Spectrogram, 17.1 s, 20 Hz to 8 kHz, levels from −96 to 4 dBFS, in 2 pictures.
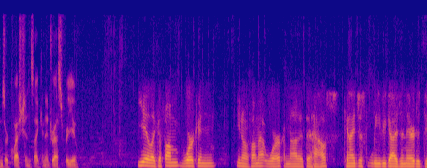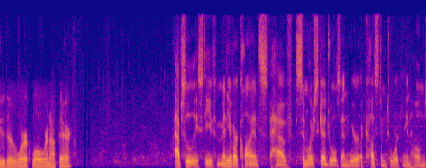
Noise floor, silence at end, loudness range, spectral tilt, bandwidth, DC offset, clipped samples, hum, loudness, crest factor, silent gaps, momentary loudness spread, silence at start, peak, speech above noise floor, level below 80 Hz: -63 dBFS; 0 s; 4 LU; -6 dB/octave; 7.6 kHz; under 0.1%; under 0.1%; none; -26 LUFS; 20 dB; none; 11 LU; 0 s; -6 dBFS; 37 dB; -58 dBFS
